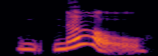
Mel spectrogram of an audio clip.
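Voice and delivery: nervous stammered no; stammering. Acted. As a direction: caught off guard, stutter it. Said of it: "Sylvie stammered".

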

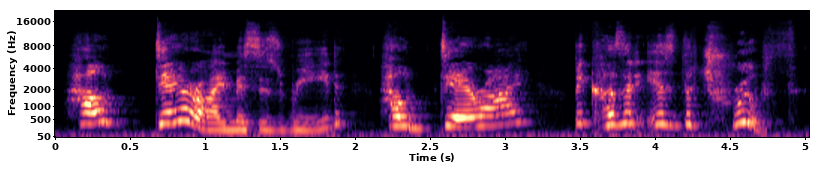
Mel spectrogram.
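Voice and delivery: loud, high, passionate tirade; furious accusation. Acted. Jane rages at her aunt.

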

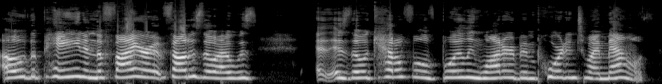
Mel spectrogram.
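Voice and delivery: high, loud, urgent telling of pain; agonized narration. A narrator's reading. Boy tells of potion burning through him, agonized narration.

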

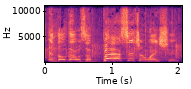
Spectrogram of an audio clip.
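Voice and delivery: high, shouted declarations; ringing pulpit proclamation; full-force preaching. Real, not acted. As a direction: preach it triumphantly, stretching key words.

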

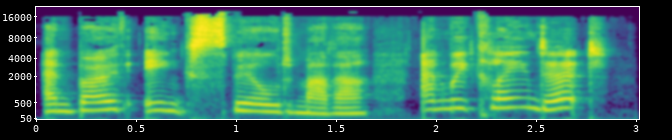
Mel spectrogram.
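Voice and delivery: put-on girl cheerfully telling her mother about the ink; cheerful child. A narrator's reading. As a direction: tell it like good news. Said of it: "she continued cheerfully".

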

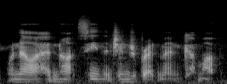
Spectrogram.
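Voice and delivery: plain reading voice

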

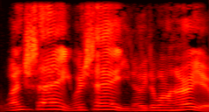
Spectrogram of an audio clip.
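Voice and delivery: the frantic agent on the phone; agitated agent. Retold or imitated. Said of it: "my agent rang and said".

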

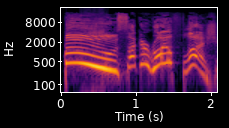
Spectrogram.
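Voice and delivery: triumphant gloat. Retold or imitated. God as poker player revealing the royal flush, loud gloating. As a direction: slam down the winning hand. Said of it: "And then he goes".

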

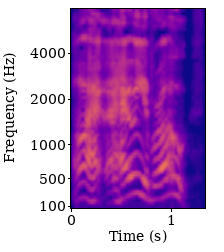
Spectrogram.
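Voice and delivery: high, eager bro greeting; trying too hard to sound like a lad; matey bro voice. Retold or imitated. Greeting the dish installer, overly matey.

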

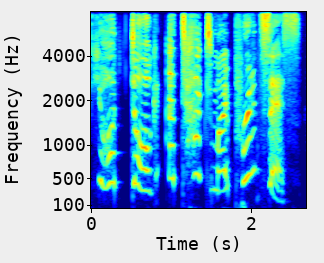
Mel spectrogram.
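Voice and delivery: high, slow theatrical lament; outraged wail. A narrator's reading. Woman accuses April's dog, wailing. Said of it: "wailed the woman".

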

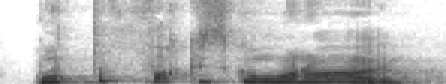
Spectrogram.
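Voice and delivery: high-pitched, incredulous mock outburst; retold exasperation. Acts out his reaction on bus.

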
